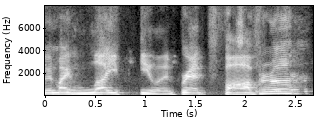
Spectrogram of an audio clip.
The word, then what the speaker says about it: Brett Favre: Brett Favre. That's how I would say it because I'm like French coded like that. It's Brett Favre. Everyone saying his name wrong.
